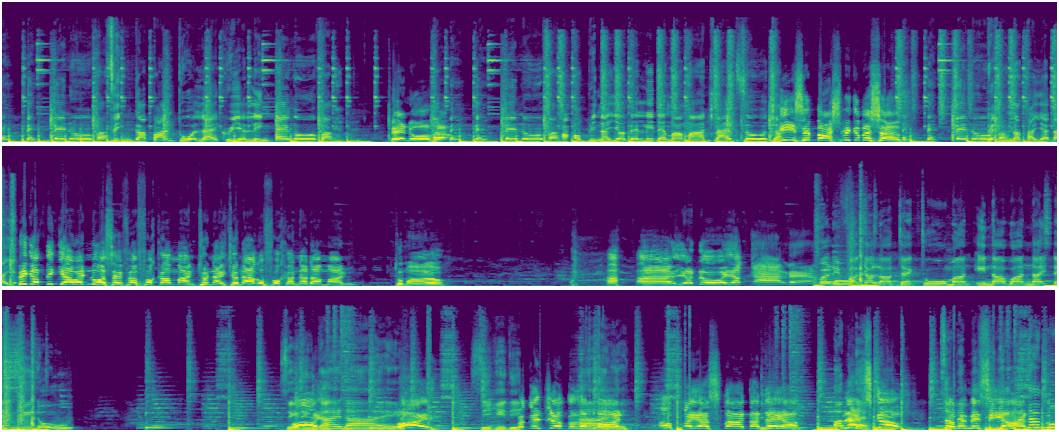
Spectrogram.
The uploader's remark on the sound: BDAY PARTY (LIVE AUDIO)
